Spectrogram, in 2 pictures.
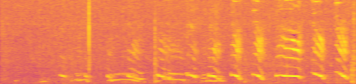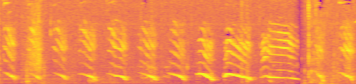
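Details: Five-week-old Australian Shepherd puppies whine in a fast series of short yelping cries, each sliding downward, repeated roughly three times a second and growing louder toward the end, with a brief clatter near the close.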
